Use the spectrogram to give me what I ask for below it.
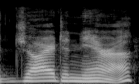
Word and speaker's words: giardiniera: And then the other classic part of this sandwich is the giardiniera. Now, if you don't know what I'm saying, it's because it's not spelled the way that it is pronounced.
